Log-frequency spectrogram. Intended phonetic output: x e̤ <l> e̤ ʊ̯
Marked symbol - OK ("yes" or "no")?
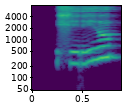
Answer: no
